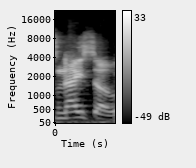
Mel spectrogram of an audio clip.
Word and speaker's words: Nico: It's Niso. It's He just uh tweeted yesterday that everybody's been pronouncing it wrong and it's actually Niso.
